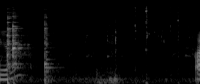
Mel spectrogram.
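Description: Glass kitchenware and utensils clinking lightly while batter ingredients are stirred and poured: one sharper clink about half a second in, then a few faint ticks near the end.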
